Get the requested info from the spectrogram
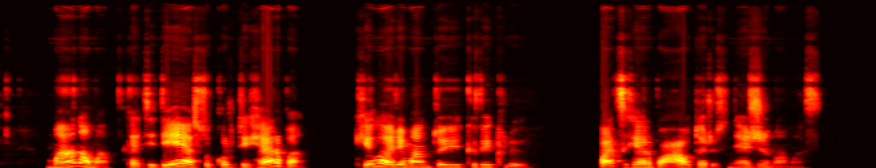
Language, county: Lithuanian, Kaunas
